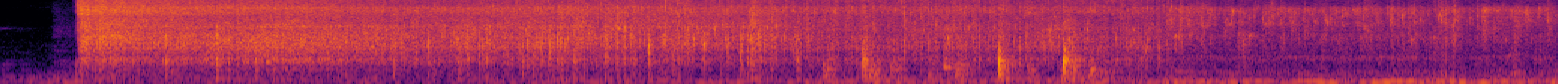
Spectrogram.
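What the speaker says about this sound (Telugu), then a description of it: "ఇప్పుడు మనం అయితే ఈ నూనెలో అయితే వేసేసుకుందాం పచ్చిమిరపకాయలు" Green chillies dropped into hot oil burst into a loud, steady sizzle that holds for about ten seconds, with a few faint clinks of a utensil near the end.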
